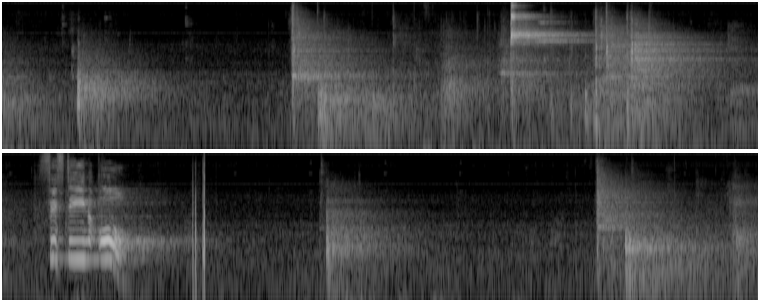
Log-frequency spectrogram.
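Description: A ball is struck hard with a racket and bounces around a large echoing hall.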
